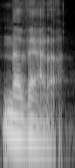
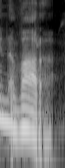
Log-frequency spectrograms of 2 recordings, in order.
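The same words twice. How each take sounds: First: The middle syllable rhymes with 'had'. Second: The middle syllable does not rhyme with 'had'. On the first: This is the way the locals say it. "politicians pronounce it Nevada when they're in Nevada" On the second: This is the way it is said outside the state. "because then they say Nevada"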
